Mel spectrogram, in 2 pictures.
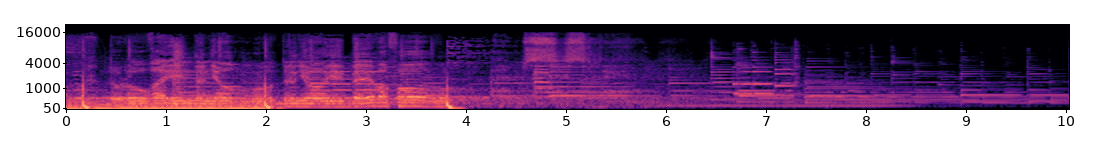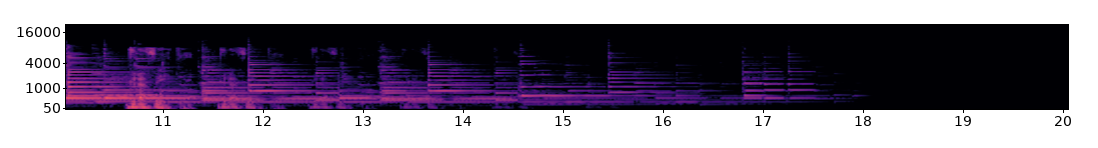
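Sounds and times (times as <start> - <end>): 
rap music: 0.0 - 5.4, 10.6 - 13.8.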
